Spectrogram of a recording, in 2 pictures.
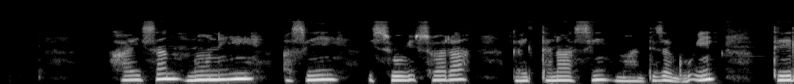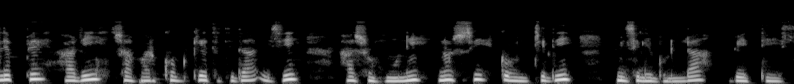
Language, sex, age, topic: Gamo, female, 25-35, government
